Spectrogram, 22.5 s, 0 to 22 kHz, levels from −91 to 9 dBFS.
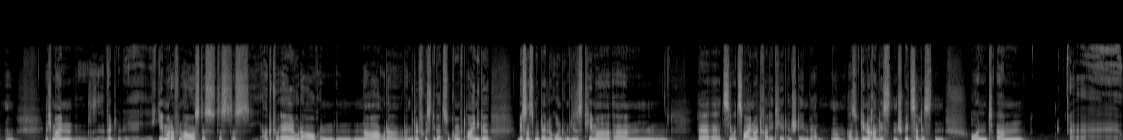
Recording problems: none

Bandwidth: 14.5 kHz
